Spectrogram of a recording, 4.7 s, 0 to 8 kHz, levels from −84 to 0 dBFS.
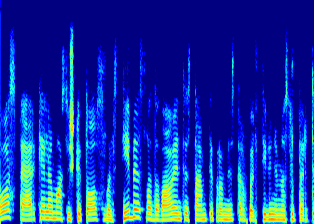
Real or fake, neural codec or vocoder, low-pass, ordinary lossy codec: fake; autoencoder, 48 kHz, 128 numbers a frame, DAC-VAE, trained on Japanese speech; 7.2 kHz; MP3, 64 kbps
